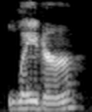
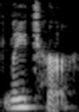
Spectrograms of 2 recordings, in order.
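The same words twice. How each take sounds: First: The middle t is softened, almost like d. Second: The middle t is pronounced crisply and clearly. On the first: The speaker calls it wrong. "It's not later" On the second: The speaker calls it right. "it's later"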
